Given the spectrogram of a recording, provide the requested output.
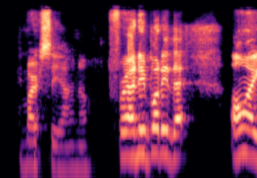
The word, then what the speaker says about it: Marciano: Did I say it right? Marciano? You got it. Spot on. Like Rocky, right? Exactly like Rocky. Marciano.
